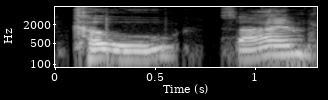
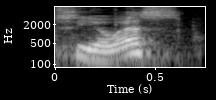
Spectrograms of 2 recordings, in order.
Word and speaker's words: cosine: Cosine, C-O-S. Cos is not how you say it. It's cosine.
